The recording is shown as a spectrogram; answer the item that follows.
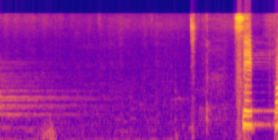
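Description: Children's alphabet song: the last sung note fades out over the first second or so, then a short pause, and a loud sung syllable starts the next line near the end.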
